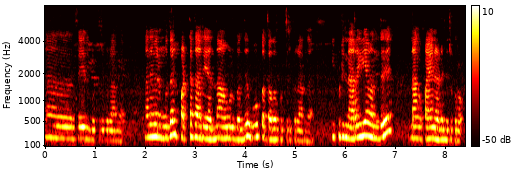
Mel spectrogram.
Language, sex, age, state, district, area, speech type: Tamil, female, 45-60, Tamil Nadu, Viluppuram, rural, spontaneous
